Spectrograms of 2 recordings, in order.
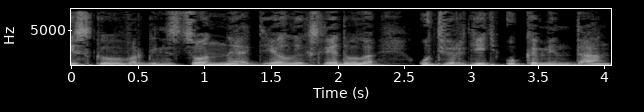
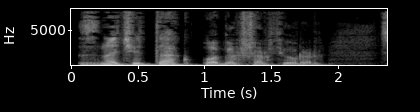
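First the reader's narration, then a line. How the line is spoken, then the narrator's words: Calm. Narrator (Russian): спокойно начал русский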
